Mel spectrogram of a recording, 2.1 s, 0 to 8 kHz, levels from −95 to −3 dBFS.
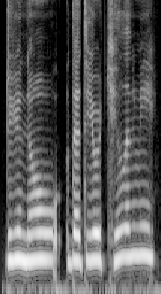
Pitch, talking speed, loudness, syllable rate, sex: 240 Hz, 225 wpm, -15 LUFS, 5.2 syllables/s, female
